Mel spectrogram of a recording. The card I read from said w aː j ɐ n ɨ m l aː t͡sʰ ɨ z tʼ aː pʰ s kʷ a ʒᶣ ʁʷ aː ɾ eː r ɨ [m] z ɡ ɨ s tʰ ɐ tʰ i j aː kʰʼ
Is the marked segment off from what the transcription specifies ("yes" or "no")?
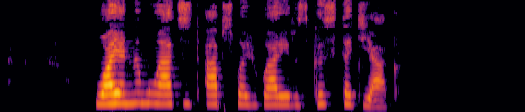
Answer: yes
